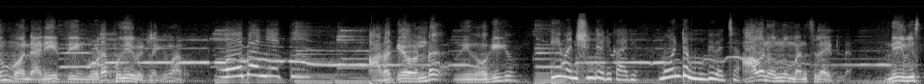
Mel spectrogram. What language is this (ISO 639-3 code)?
mal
